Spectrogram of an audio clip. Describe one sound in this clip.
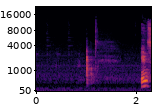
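A metal fitting clinks against a table.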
